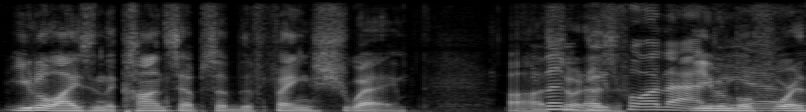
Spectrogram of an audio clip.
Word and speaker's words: feng shui: you know I can't pronounce it I can spell it but it's feng shui right yes well that that involves it goes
